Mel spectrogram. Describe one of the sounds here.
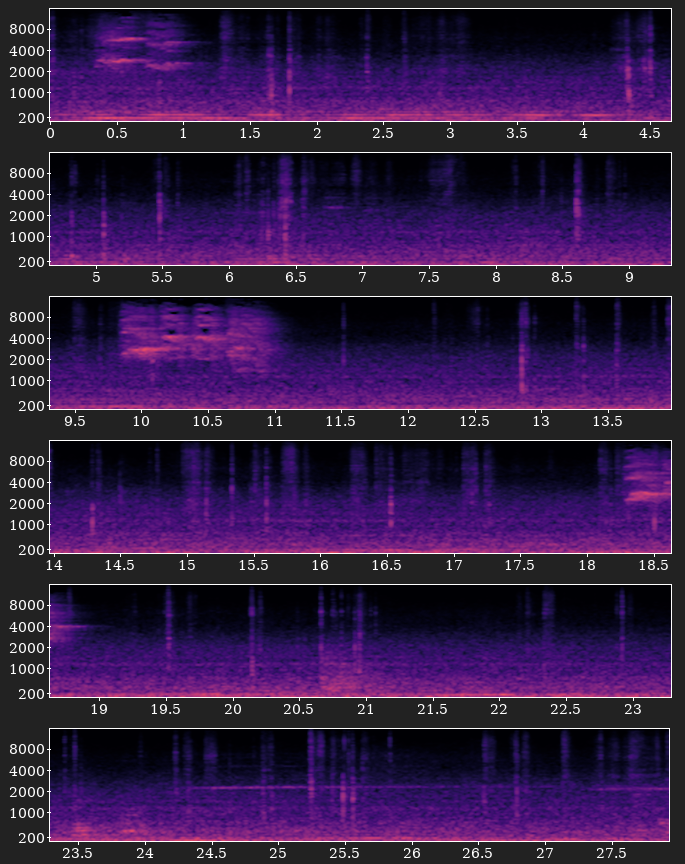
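Paper crinkles and rustles as it is folded and creased by hand.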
